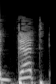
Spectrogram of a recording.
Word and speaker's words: debt: Yeah, if a debt is cleared, then the debt doesn't exist anymore. Then debt is just disappeared. – 就是免除债务。大家注意这个 debt, 这个单词 ,debt, 那个 b 呢是不发音的。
